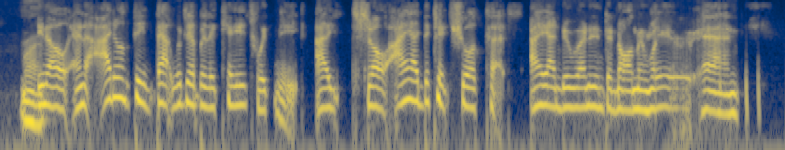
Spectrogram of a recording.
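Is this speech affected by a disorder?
Yes: cerebral palsy; since early childhood.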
